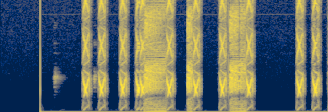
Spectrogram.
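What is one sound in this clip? Beeping retro arcade game sounds play in quick bursts.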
